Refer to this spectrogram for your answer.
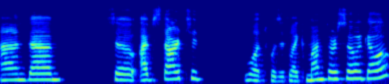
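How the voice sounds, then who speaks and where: A woman's bright, sharp, fairly high voice with a Serbian accent, fairly slow pace and ordinary pitch variation over a quiet background. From Serbia, Belgrade. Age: 40s. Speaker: psychologist and writer. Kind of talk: podcast interview. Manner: halting, many fillers.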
